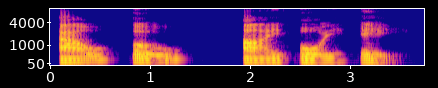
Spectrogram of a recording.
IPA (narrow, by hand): aʊ̯oʊ̯ aɪ̯oɪ̯eɪ̯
